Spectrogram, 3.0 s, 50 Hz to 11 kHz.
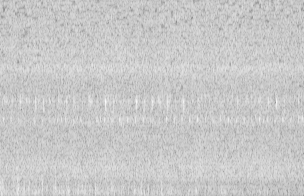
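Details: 2002 Honda Accord idling with a faint high chirping squeal from the AC belt; the low-side Schrader valve was leaking, leaving half a pound of R134a out of 1.5; replacing the belts and valve and recharging fixed the squeal.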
